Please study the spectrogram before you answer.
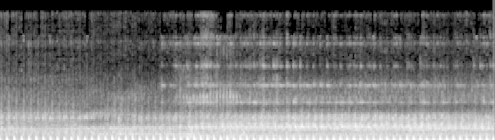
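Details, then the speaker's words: SSR pit bike, first cold start on choke after carburetor cleaning including float and a new air filter: fires on one pull and settles into a crisp, even single-cylinder putter at about thirteen beats a second with no misses. Normal idle. "one pull there it is there she goes and cold start two PS baby running nice and clean oh"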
